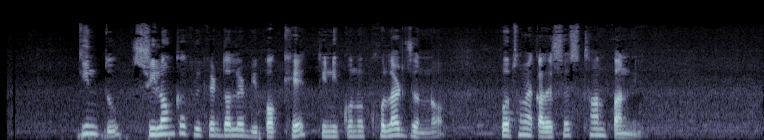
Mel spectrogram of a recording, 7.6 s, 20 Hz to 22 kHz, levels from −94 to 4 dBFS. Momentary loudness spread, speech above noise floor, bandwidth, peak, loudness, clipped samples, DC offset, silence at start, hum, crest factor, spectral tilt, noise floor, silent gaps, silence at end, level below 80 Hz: 9 LU; 35 dB; 11 kHz; -4 dBFS; -25 LUFS; under 0.1%; under 0.1%; 0.8 s; none; 24 dB; -5.5 dB/octave; -59 dBFS; none; 1.2 s; -66 dBFS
